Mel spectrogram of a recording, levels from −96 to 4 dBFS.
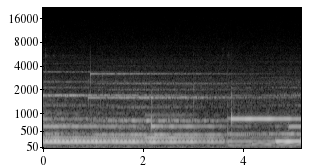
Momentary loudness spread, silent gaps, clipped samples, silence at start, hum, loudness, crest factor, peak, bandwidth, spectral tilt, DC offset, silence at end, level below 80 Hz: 7 LU; none; under 0.1%; 0 s; 50 Hz at -40 dBFS; -27 LUFS; 12 dB; -14 dBFS; 4.6 kHz; -9 dB/octave; 0.2%; 0 s; -58 dBFS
